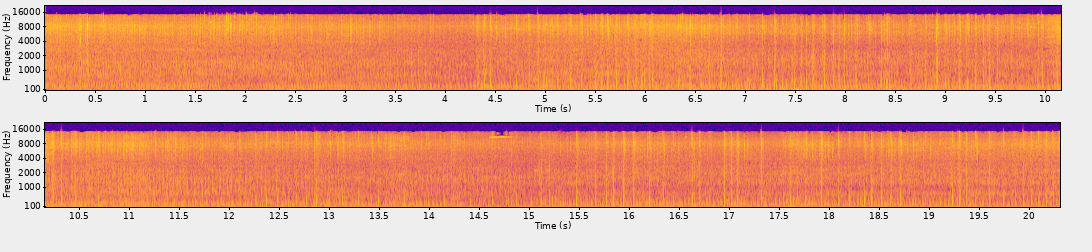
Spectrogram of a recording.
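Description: A dirt bike engine idles and revs close by.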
